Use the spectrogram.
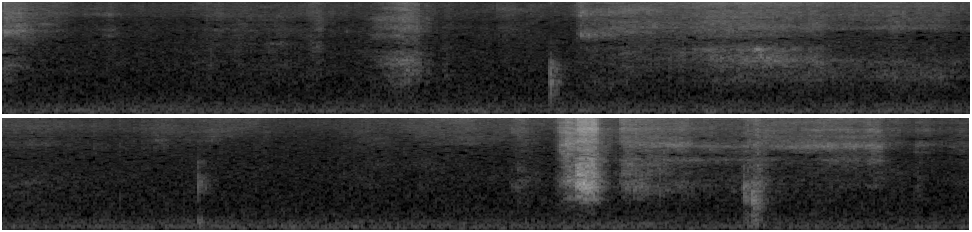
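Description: A hand with long dark-painted nails turns and brushes the smooth illustrated paper pages of a large, thick, solid red hardcover storybook lying open on a striped tablecloth. Soft, airy paper rustles and rubs are broken by a few crisp page flicks, with the sharpest, brightest flick near the end.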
